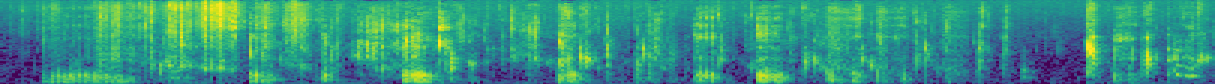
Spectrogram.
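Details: Indoor mukbang eating by Boss, a French Bulldog: crisp crunching bites and sharp snaps in rapid clusters, with low grunting chews between them and brief pauses.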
